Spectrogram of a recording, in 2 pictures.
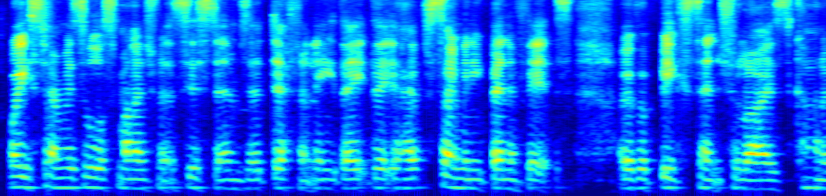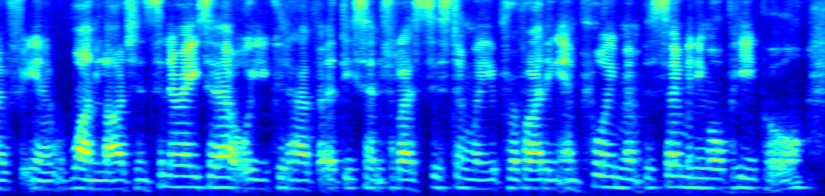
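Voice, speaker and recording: A woman's voice: low-pitched, little pitch movement, brisk, a little mellow. A woman hosting an online webinar, speaking in a friendly, affirming way with plenty of ums. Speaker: webinar host. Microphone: video call.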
